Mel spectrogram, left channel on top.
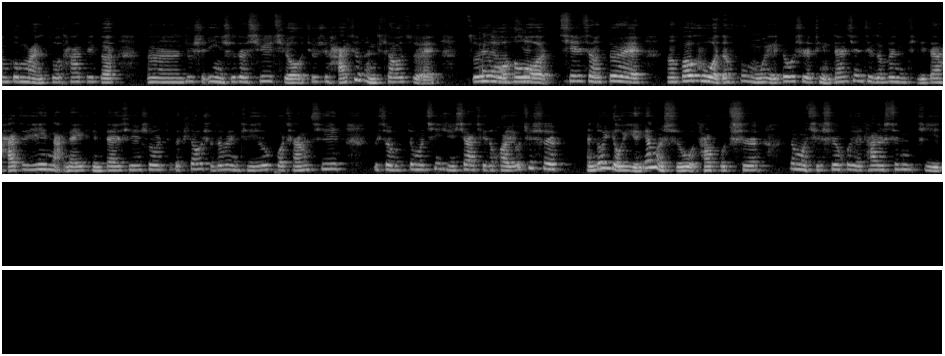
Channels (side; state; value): right; silent; digital silence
